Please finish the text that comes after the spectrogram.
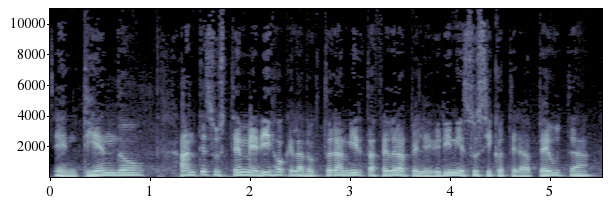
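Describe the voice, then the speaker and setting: A man's voice: a little high, fairly even intonation, moderate pace, loud music behind the voice, natural voice. A man playing an earnest, pedantic government scientist, pompous and formal, in an absurd radio soap. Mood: officious.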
